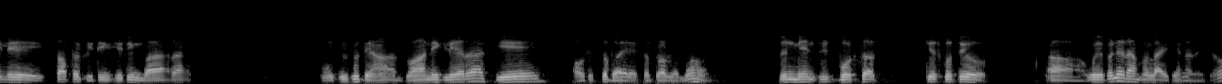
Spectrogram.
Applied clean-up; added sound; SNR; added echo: neural mask model DeepFilterNet 3.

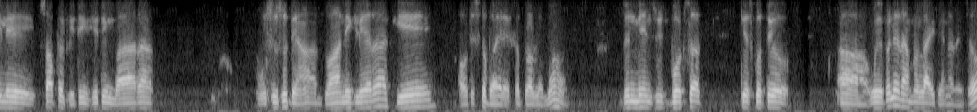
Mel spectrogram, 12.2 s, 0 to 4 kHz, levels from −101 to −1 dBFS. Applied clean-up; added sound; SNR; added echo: neural separator model SepFormer DNS4.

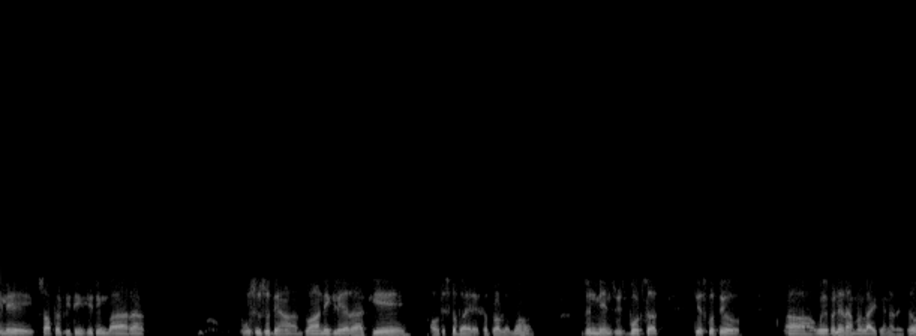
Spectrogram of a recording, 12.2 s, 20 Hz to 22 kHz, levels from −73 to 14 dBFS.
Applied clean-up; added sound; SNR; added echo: none; none; none; none.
